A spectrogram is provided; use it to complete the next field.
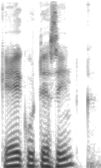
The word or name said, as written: ge'gutesing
